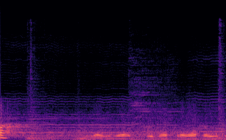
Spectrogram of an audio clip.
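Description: Background music with steady held notes, and quiet voices talking under it about halfway through.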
